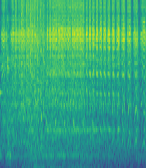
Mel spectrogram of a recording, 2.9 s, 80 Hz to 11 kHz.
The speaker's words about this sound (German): Als Beispiel kann man diese auch aus einem Auspuffrohr eines Traktors aus den 1970er Jahren nehmen. Damit klingt der Traktor auch einfach viel lustiger.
